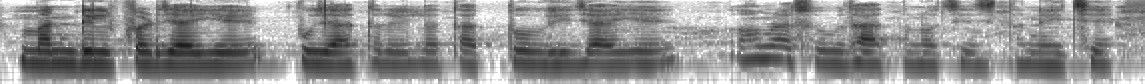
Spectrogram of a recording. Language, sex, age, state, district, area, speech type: Maithili, female, 18-30, Bihar, Darbhanga, rural, spontaneous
